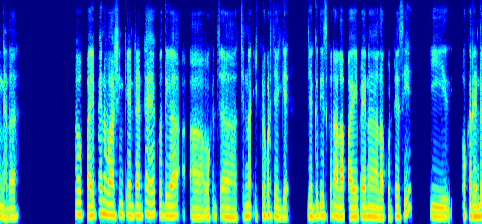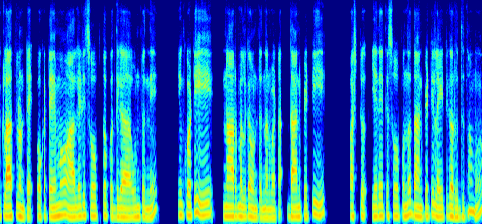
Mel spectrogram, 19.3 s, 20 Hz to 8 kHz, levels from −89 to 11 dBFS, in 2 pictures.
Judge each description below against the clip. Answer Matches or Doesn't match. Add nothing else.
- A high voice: Doesn't match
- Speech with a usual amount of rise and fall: Doesn't match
